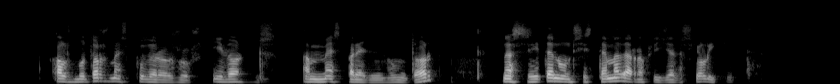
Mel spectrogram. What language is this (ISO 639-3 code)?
cat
